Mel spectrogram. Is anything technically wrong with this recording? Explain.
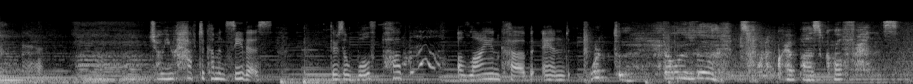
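No, nothing here sounds technically wrong.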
